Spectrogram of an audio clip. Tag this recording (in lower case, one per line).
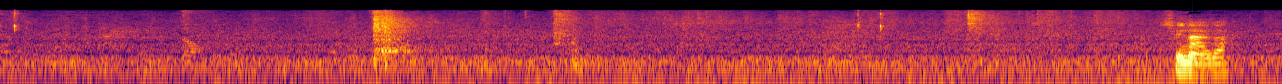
speech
